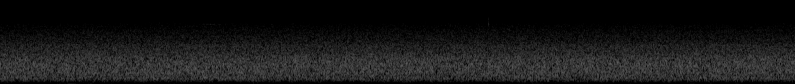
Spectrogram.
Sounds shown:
Brown Creeper call

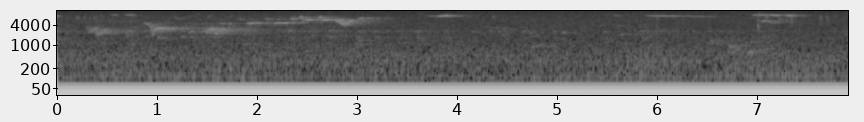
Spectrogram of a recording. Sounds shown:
warbler song
Canada Jay call
Western Tanager song
Golden-crowned Kinglet call

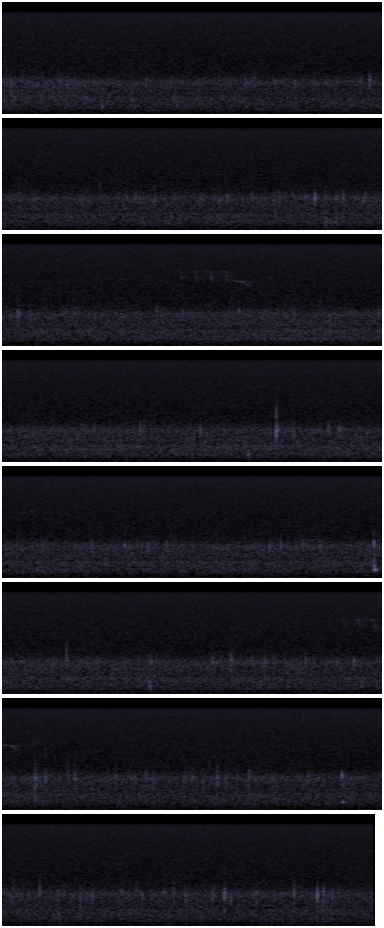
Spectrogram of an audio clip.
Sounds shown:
unidentified sound

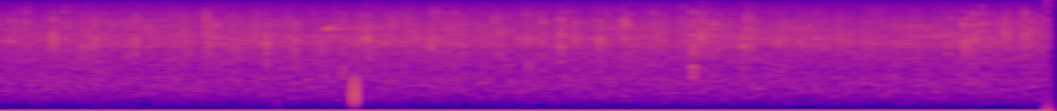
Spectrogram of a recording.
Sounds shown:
Pacific Wren song
rain
Pacific-slope Flycatcher call

